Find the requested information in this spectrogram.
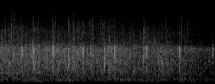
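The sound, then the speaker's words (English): A room of people at a talk about forgiveness gives a faint, steady round of applause. Individual claps stand out now and then from the even patter. “Can you guys give these guys a round of applause?”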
